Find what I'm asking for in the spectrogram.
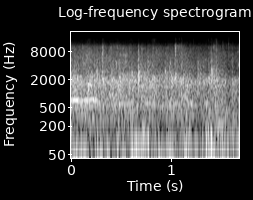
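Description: A church congregation applauding, with dense steady clapping filling the short moment, close and loud, while voices are faintly mixed in.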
